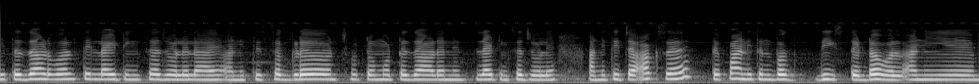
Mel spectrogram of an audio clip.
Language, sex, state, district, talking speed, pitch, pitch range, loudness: Marathi, female, Maharashtra, Mumbai Suburban, 155 wpm, 225 Hz, 220-235 Hz, -15 LUFS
